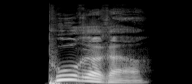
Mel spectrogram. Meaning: inflection of pur: 1. strong/mixed nominative masculine singular comparative degree 2. strong genitive/dative feminine singular comparative degree 3. strong genitive plural comparative degree
- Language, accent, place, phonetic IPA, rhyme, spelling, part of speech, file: German, Germany, Berlin, [ˈpuːʁəʁɐ], -uːʁəʁɐ, purerer, adjective, De-purerer.ogg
